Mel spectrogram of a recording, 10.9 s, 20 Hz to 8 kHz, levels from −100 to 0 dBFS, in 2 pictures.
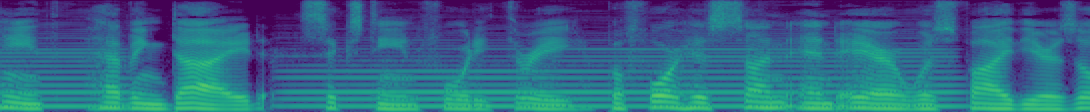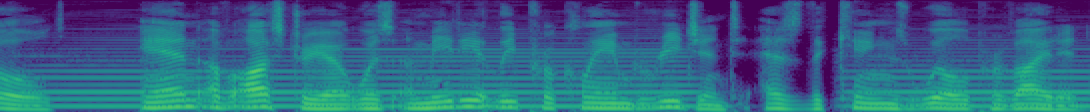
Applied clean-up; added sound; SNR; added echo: none; Bowed string instrument; 9 dB; none.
